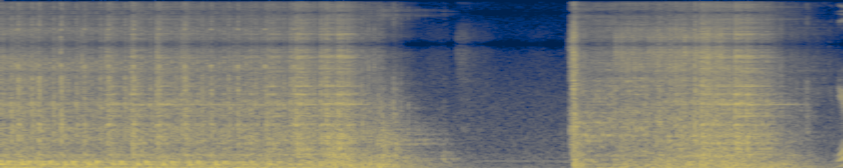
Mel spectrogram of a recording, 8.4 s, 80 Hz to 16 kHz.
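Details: 1980 International Harvester Travelall with Nissan SD33 turbo diesel, first start after oil, fuel and air filter service. It cranks and stumbles with rough, uneven firing, nearly dies, then catches; air in the fuel system, may need the bleed screw cracked and more priming.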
